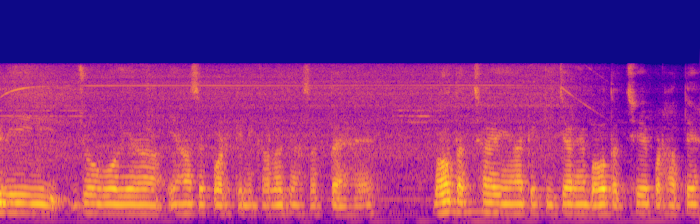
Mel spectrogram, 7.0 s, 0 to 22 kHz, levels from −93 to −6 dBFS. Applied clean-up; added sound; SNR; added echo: none; Domestic sounds, home sounds; 15 dB; reverberation time 0.2 s.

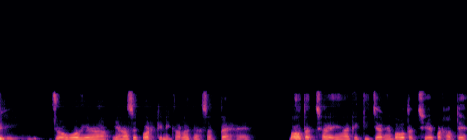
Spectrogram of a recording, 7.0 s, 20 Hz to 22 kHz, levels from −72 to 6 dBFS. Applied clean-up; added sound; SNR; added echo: neural mask model DeepFilterNet 3.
